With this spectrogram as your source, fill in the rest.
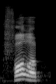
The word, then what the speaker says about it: Fulop: And so Steve Fulop, because I said his name wrong on the last podcast, I kept saying Falup as if it's like as if it's like a Fruit Loop or something.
